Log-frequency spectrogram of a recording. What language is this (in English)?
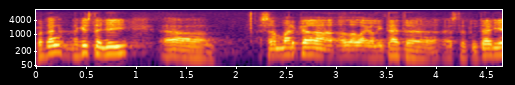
Catalan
